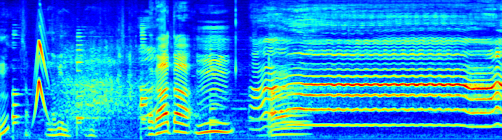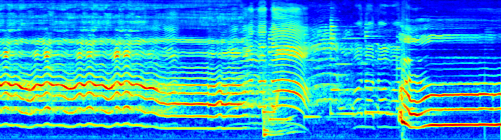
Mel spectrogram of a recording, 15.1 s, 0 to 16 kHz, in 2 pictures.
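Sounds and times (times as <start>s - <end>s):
man imitating dog howl: 13.5s - 15.0s.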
